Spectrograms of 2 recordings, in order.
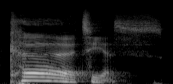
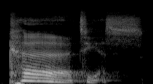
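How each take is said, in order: The two takes are said the same way.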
